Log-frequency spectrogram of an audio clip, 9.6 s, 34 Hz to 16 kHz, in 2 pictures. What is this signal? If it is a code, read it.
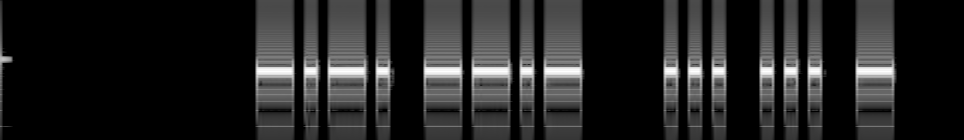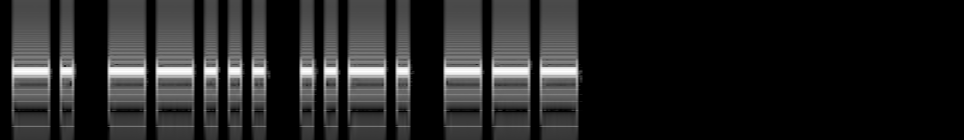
Morse code, heard as a keyed tone, about 20 wpm, 700 Hz. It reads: CQ SST N7FO
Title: K1USN SST QSO Practice - 20wpm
